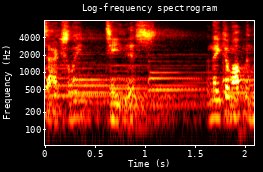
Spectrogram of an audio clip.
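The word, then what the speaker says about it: Tidus: looked at it saw titus but it's actually tedious and they come up and they say hi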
